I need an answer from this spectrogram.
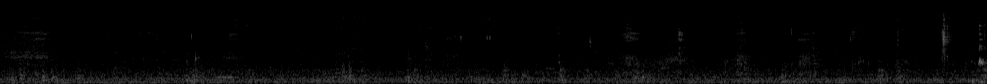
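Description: Soft, faint chewing of a mouthful of rice and curry, with small wet clicks and smacks. Fingers mix rice on a steel plate, and there is one sharper click near the end.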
